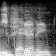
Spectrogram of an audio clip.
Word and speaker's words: Muschietti: Muschietti?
